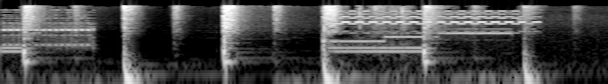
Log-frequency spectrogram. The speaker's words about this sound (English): Telephone.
